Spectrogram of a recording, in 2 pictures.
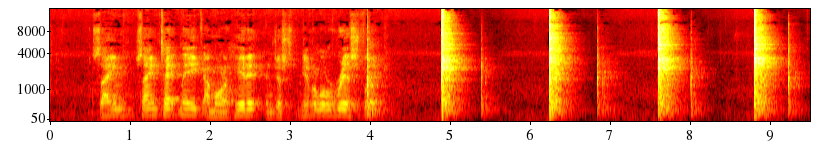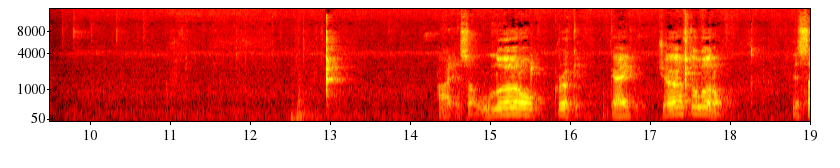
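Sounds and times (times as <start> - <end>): hammer tapping steel punch: 4.9 - 5.5.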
